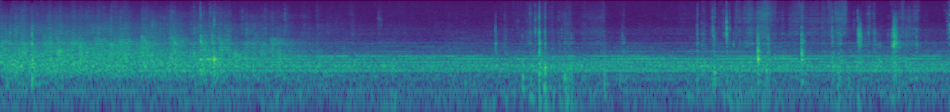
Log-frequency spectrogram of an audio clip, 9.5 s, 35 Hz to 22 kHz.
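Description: Audience applause greets a fire agency official taking the stage at a 2024 fire industry policy briefing, a steady moderate wash of clapping across a hall with a few sharper claps standing out.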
